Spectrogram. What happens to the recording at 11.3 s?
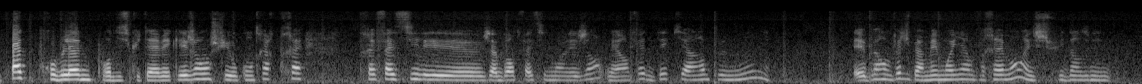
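Right at the tail, from 11.29 s to the end at 11.42 s, the real room background drops out and is replaced by comfort noise for roughly 0.14 s. It's a flat, featureless hiss, about 2 dB quieter than the room noise it stands in for, which otherwise sits about 23 dB under the speech. The likely cause is the sender's discontinuous transmission (Opus DTX) going quiet once speech stops, leaving the receiver to synthesise filler noise.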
